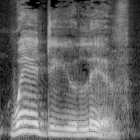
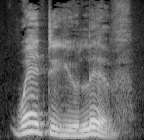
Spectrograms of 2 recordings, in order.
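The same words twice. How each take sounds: No difference in how they are said.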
